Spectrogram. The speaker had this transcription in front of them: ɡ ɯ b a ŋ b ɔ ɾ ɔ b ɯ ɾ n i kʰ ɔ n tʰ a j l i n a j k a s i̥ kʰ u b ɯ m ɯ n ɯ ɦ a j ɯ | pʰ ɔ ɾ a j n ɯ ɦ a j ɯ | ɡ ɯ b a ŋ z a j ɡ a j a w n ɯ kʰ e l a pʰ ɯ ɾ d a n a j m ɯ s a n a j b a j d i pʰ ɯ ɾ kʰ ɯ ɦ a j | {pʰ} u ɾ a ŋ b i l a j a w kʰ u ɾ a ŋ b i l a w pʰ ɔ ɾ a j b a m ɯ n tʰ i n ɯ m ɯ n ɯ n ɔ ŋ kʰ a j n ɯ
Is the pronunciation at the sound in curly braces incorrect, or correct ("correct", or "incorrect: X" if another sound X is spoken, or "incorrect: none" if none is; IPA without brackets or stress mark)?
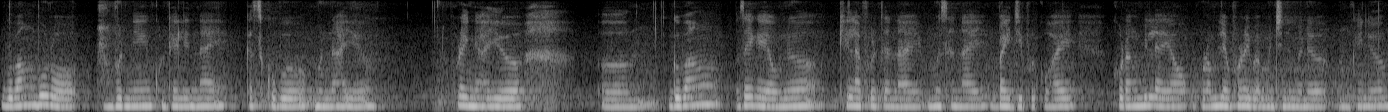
incorrect: kʰ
